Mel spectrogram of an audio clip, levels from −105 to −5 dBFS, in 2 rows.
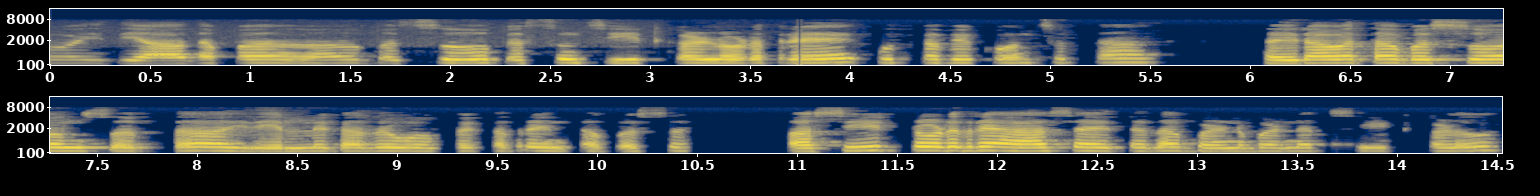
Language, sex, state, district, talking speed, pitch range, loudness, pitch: Kannada, female, Karnataka, Chamarajanagar, 90 wpm, 205-230 Hz, -16 LUFS, 215 Hz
